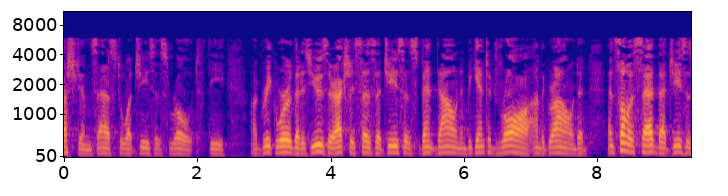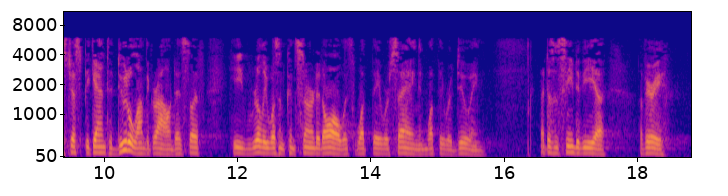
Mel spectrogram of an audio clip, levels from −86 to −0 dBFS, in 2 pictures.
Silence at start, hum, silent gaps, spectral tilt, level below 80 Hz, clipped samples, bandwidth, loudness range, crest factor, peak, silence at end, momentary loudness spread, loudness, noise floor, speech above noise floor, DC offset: 0 s; none; none; -6 dB/octave; -68 dBFS; under 0.1%; 6.2 kHz; 9 LU; 24 dB; -2 dBFS; 0.4 s; 15 LU; -26 LUFS; -59 dBFS; 34 dB; under 0.1%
